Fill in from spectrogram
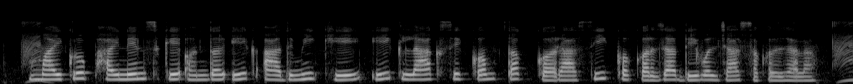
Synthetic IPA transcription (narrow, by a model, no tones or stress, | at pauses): maɪkɾopʰaɪnenskeʔənd̪əɾekad̪mikʰeeklakʰsekəmt̪əkːəɾasikəkəɾd͡ʒad̪ebəld͡ʒasəkəld͡ʒala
